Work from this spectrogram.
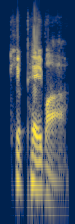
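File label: "copaiba", American English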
